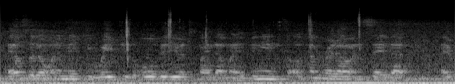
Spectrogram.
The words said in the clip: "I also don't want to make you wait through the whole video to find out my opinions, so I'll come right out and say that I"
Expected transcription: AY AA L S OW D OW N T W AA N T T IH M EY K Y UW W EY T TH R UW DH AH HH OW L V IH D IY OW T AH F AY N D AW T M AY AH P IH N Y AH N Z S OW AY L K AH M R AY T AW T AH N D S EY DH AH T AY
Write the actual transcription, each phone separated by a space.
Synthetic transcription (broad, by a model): AY AA L S OW D OW N T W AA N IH M EY K Y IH W EY T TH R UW DH AH HH OW L V IH D IY OW T AH F AY N D AW T M AY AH P IH N Y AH N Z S AY L K AH M R AY T AW T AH N S EY DH AH T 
